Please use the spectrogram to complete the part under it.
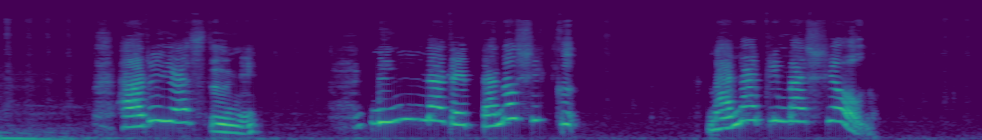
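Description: A child plays short wavering phrases on a harmonica close by.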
